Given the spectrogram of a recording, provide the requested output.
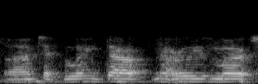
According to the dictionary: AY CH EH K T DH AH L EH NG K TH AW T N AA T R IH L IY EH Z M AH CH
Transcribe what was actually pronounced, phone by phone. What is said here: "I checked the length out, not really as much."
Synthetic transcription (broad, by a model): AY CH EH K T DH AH L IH NG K T AW T N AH T R IH L IY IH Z M AH CH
